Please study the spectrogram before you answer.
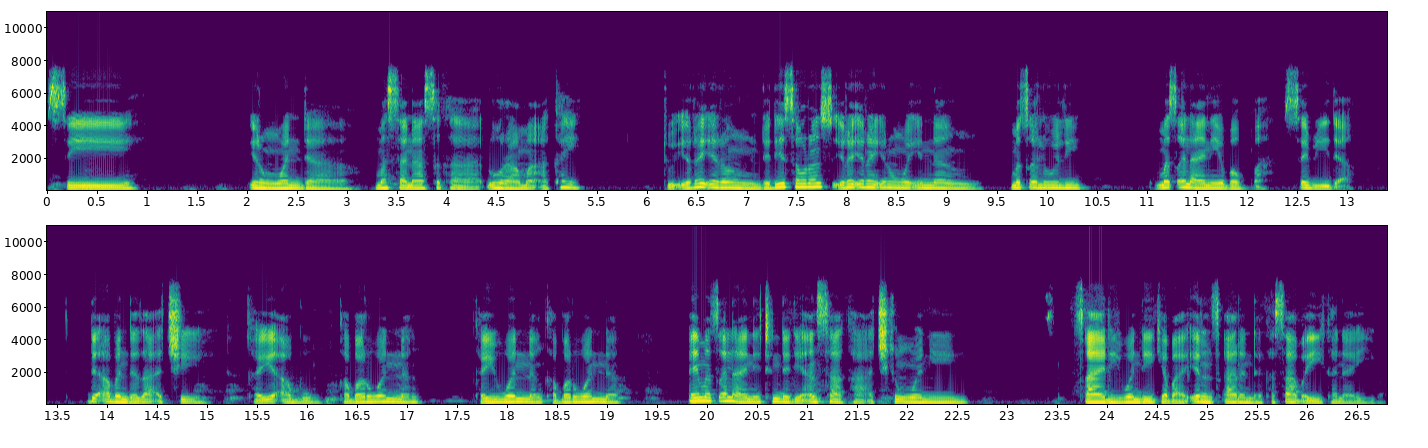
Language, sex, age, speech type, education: Hausa, female, 46-60, spontaneous, tertiary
